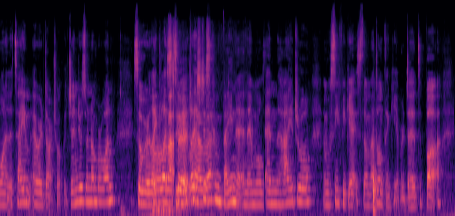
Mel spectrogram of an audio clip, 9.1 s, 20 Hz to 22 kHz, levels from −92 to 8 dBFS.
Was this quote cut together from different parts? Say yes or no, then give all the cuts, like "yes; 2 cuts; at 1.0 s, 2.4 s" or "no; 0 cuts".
yes; 2 cuts; at 3.5 s, 5.3 s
